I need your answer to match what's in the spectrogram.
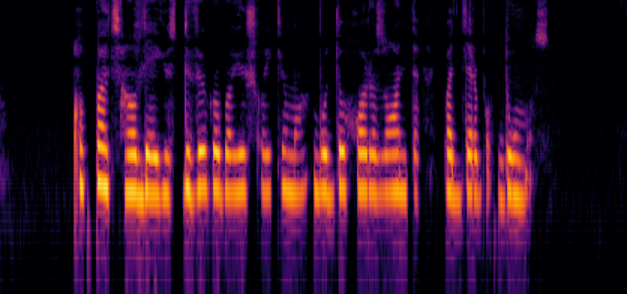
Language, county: Lithuanian, Vilnius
